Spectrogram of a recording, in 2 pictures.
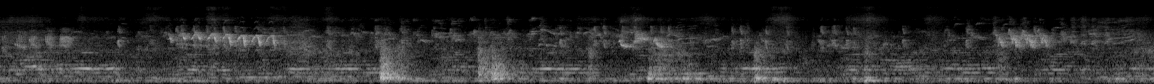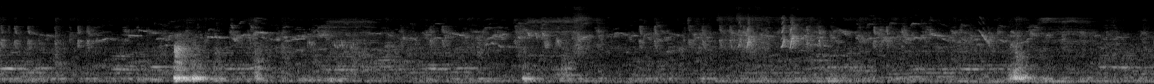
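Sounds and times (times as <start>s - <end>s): songbird chirping: 0.0s - 23.0s.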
